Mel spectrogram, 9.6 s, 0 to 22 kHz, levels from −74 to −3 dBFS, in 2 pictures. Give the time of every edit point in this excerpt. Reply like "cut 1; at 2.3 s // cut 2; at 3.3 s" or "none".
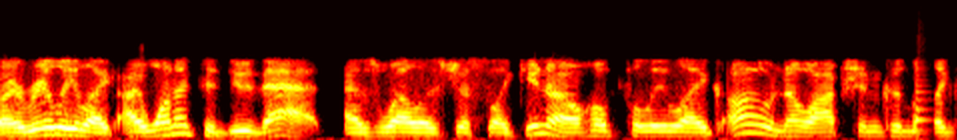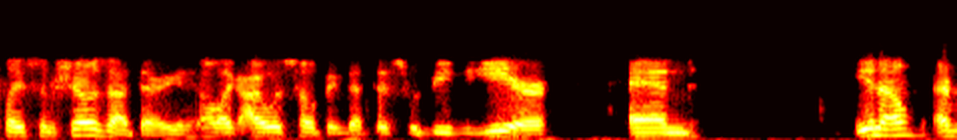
cut 1; at 1.7 s // cut 2; at 4.8 s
